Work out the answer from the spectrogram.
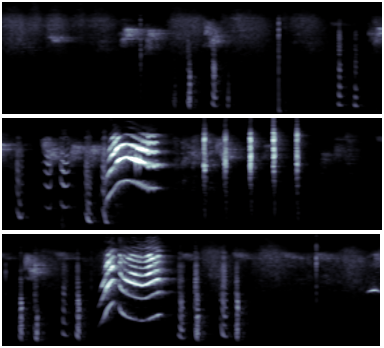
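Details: Indoor pet rose-ringed parakeet talking: two drawn-out, wavering nasal utterances set among many sharp clicks and short chatter, with brief quiet pauses in a small room.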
